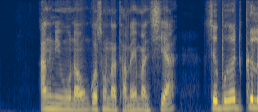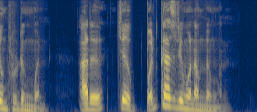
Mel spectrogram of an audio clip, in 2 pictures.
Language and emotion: Bodo, disgusted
